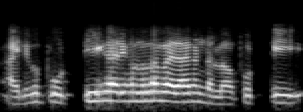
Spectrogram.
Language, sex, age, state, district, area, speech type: Malayalam, male, 18-30, Kerala, Kasaragod, rural, conversation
